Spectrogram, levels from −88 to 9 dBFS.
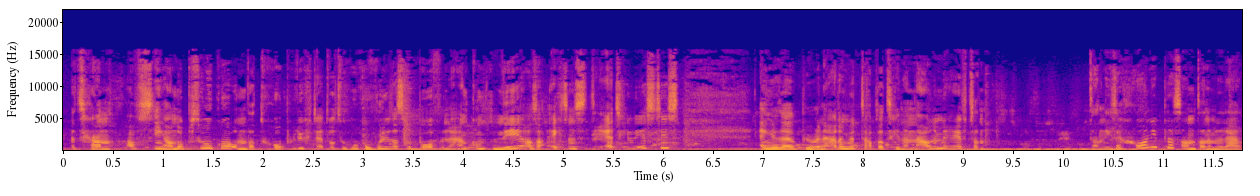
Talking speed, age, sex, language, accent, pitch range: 255 wpm, 20-39, female, Dutch, Dutch, 205-285 Hz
